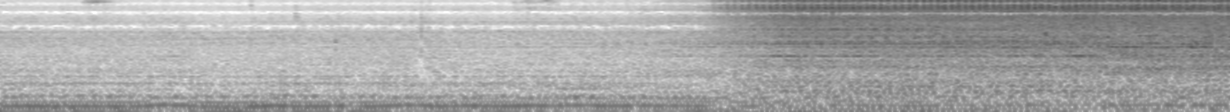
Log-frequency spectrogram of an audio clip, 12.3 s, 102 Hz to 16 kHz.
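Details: 1975 Volvo 242 with swapped 1984 B23 redblock, just after replacing all four accessory belts (alternator/water pump, York AC, Saginaw power steering): steady low rumble, even beat, no squeal or chirp from the front; healthy smooth idle.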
